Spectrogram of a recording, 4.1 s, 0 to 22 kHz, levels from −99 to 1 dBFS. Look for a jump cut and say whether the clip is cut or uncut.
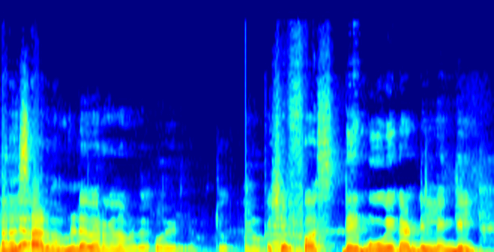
cut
